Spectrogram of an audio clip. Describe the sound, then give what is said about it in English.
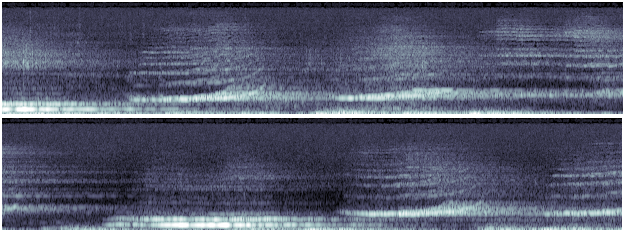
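Humpback whale song: long, eerie moans and rising, wailing tones with bright overtones, sweeping up and down in repeating phrases, heard clearly on their own with no talking. “With that, we'll sit for a minute and just really take in what we're hearing and listen to some complex whale song and appreciate it.”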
